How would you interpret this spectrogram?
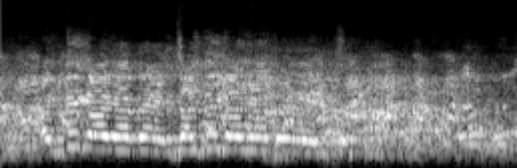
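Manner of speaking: put-on high, loud panicked kid's wail. Terrified schoolkid running to the nurse's office in a high panic. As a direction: shriek it like a kid who thinks he's doomed.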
